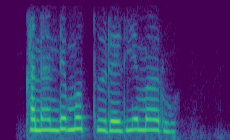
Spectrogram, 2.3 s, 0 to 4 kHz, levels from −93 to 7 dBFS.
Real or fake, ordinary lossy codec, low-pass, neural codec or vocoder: real; Opus, 32 kbps; 3.6 kHz; none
